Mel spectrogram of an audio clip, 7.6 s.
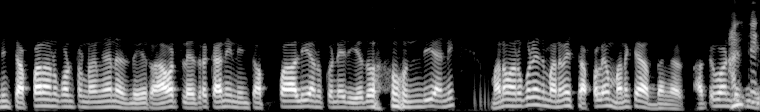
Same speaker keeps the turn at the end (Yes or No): No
